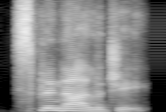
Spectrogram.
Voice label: "splenology", Indian

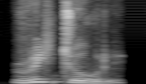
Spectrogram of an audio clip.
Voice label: "retool", Indian

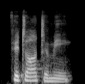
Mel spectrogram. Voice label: "phytotomy", Indian; Dictionary

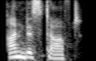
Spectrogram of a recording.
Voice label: "understaffed", Indian

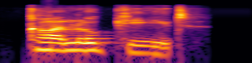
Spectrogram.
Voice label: "collocate", Indian

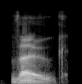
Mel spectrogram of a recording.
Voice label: "vogue", British

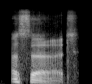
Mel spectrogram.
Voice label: "assert", British

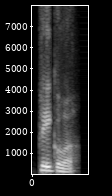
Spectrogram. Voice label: "playgoer", Indian; Dictionary

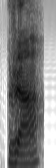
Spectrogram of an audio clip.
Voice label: "rah", Indian

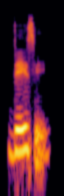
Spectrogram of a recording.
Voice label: "daisy", Indian

